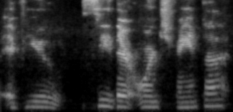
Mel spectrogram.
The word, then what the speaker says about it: Fanta: F Fanta. like Frank, Anta, like Santa, but with an F.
